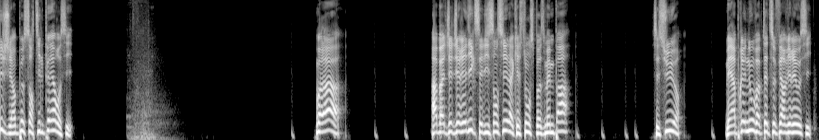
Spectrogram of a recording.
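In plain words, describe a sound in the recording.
A young man talks with animation close to a microphone, in short bursts with pauses.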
